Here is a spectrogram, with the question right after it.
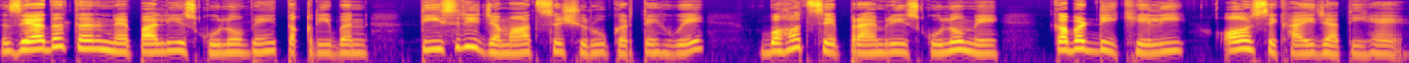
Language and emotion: Urdu, neutral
